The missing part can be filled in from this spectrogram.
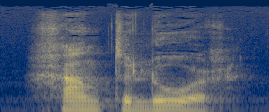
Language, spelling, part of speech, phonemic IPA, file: Dutch, gaan teloor, verb, /ˈɣan təˈlor/, Nl-gaan teloor.ogg
- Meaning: inflection of teloorgaan: 1. plural present indicative 2. plural present subjunctive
